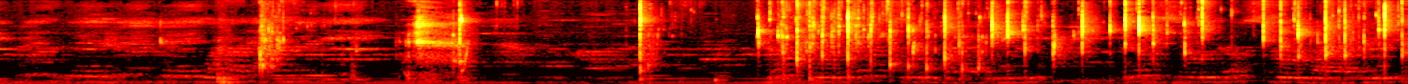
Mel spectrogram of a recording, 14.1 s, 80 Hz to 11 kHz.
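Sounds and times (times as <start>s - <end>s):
water splashing and dripping: 2.6s - 3.0s, 6.4s - 6.9s, 7.6s - 14.0s.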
